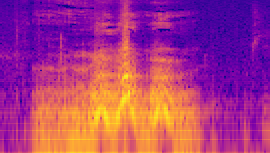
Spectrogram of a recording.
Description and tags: Woofing (don't know how to beter describe this sound) of my Golden Retriver. Recored with RODE lavalier microphone
woof, bark, golden, dog, animal, retriver, barking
